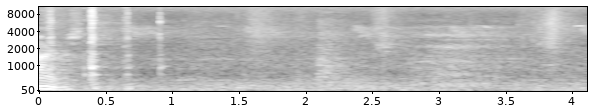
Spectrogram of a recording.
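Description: Low, steady background noise of a shop with a few light clicks in the first second and faint ticks later on.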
